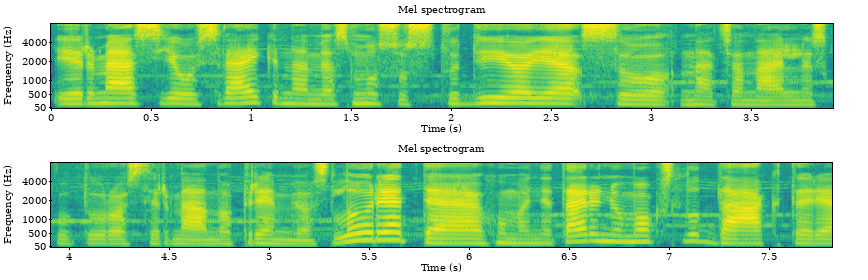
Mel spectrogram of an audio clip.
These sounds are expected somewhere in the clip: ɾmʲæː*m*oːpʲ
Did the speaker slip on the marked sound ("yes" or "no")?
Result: yes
